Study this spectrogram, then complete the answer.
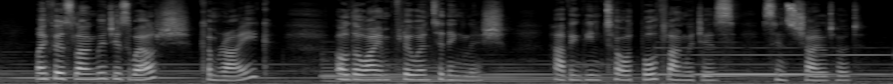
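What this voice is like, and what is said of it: Welsh accent. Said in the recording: “my accent, I am native to Wales”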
